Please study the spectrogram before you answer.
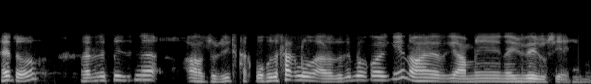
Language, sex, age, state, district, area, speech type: Assamese, female, 30-45, Assam, Goalpara, rural, conversation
